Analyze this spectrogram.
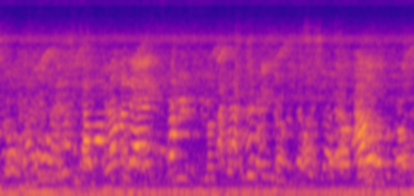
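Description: Several people talk and call out with animation outdoors, some way off.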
